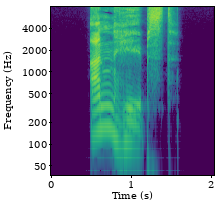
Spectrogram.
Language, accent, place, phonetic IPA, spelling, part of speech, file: German, Germany, Berlin, [ˈanˌheːpst], anhebst, verb, De-anhebst.ogg
- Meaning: second-person singular dependent present of anheben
